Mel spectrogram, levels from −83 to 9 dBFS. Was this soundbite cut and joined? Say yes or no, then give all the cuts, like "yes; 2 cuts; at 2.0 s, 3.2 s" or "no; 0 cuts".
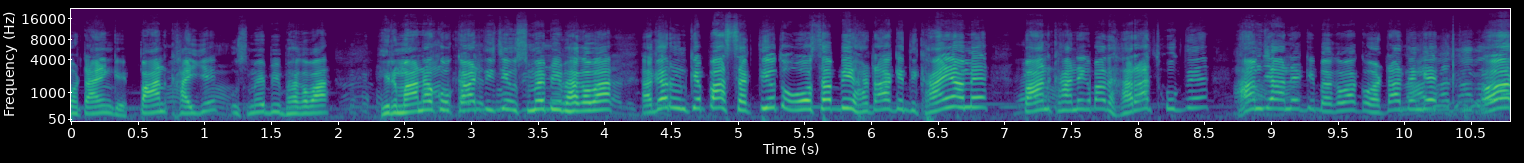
no; 0 cuts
